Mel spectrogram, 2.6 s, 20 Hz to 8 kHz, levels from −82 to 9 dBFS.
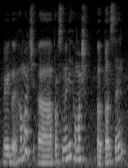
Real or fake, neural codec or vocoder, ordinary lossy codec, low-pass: real; none; none; none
